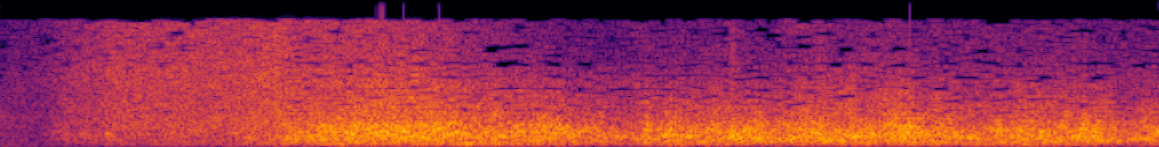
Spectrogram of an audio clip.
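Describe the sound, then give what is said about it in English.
A deep, rushing roar of rockets launching toward Israel swells from a quiet start, then holds as a steady, dense rumble with no voices. “Hezbollah rockets soar toward Israel. Minutes later, the response from Israeli jets.”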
